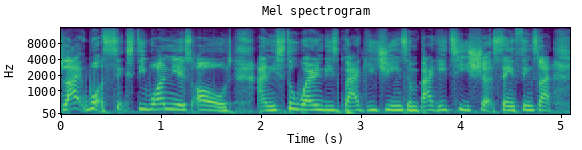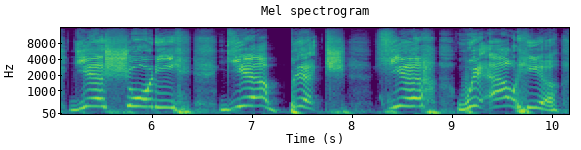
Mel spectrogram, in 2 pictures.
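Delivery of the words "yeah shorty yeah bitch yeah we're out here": high, loud, slow put-on street accent; mock his fake accent, drawn out; mocking Tim Westwood. Mocking an old DJ's fake accent. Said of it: "where did you get that accent".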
